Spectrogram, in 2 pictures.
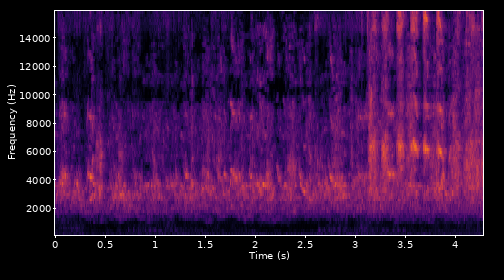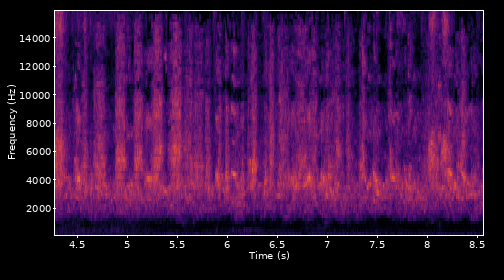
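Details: Budgerigars in a group chirping and chattering continuously, a dense stream of high, scratchy warbles and short tweets with no pauses.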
